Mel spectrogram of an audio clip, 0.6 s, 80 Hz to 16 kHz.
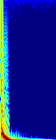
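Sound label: bass drum hard long; 300 Drum Machines; Yamaha Motif ES-Series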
